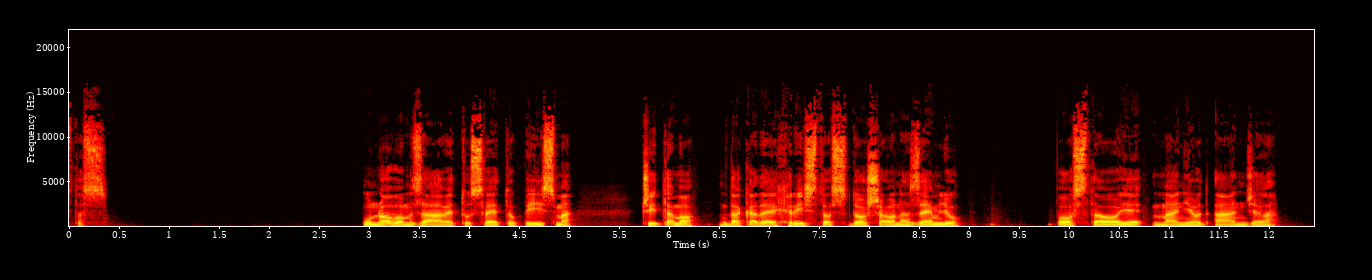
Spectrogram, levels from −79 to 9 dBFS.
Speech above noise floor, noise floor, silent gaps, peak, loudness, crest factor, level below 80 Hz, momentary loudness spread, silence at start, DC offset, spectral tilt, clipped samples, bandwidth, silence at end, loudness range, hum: 56 dB; -73 dBFS; none; -2 dBFS; -17 LUFS; 18 dB; -48 dBFS; 7 LU; 0.1 s; under 0.1%; -4 dB/octave; under 0.1%; 15.5 kHz; 0.4 s; 4 LU; none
